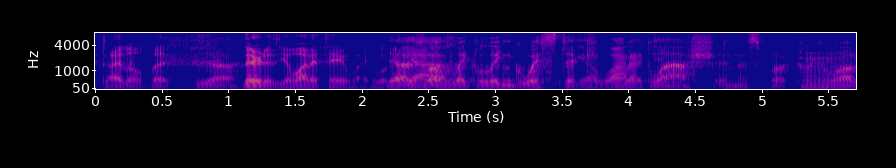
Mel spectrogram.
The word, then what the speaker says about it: Yaguareté: the title of the book is Yaguareté White, which comes from the Guarani and means, essentially white jaguar.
